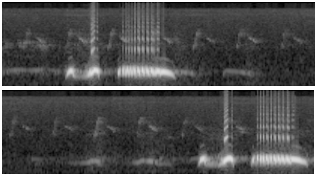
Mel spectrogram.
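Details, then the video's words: Spotted dove giving its 'liu tan' coo, recorded live: a short doubled note then a drawn-out, downward-curving coo, repeated once after a pause with faint soft notes between, otherwise quiet. "เสียงนกเขามงคล หลิ่วตัน"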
